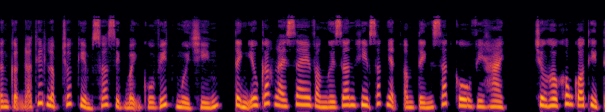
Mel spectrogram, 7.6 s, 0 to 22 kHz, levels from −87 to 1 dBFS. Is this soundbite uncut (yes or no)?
no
